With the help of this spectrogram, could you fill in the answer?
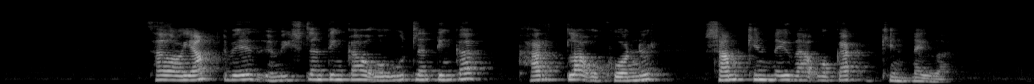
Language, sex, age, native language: Icelandic, female, 70-79, Icelandic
